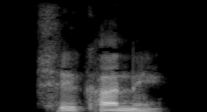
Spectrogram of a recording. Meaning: there
- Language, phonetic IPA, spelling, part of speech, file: Bengali, [ˈʃe.kʰa.ne], সেখানে, adverb, LL-Q9610 (ben)-সেখানে.wav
